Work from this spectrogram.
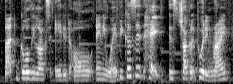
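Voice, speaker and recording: A woman's voice: a little high, darkish tone. Playful woman reading a picture book aloud. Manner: playful, teasing asides. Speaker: storyteller.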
